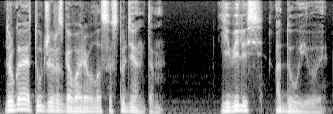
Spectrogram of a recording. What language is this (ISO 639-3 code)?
rus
